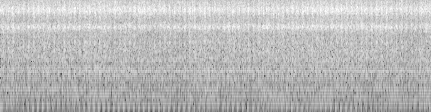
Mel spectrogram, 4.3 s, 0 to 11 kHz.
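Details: 1969 Gravely with no governor, started with starter strap, choke and half throttle: loud single-cylinder thump at about four beats per second, steady and even; running normally.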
